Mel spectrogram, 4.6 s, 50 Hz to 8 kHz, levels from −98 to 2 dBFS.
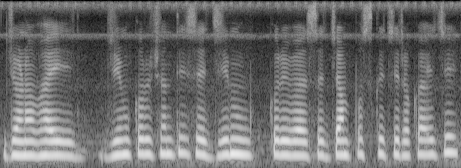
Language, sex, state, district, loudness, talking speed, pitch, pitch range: Odia, female, Odisha, Malkangiri, -17 LUFS, 155 wpm, 215 Hz, 205-220 Hz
